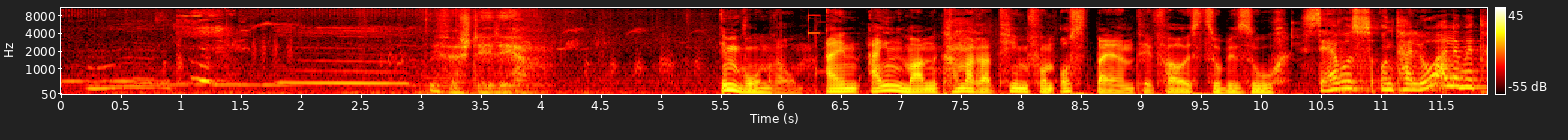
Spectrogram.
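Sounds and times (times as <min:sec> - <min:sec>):
dog whimpering and begging to get into the house: 0:00.0 - 0:03.4
speech: 0:03.1 - 0:04.0, 0:05.5 - 0:11.8.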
